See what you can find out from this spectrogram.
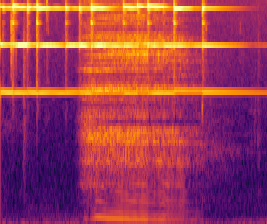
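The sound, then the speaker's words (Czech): A small Christmas bell, said to announce the Christ Child bringing gifts, rings steadily with a bright, sustained high shimmer, its rapid strikes blending into a continuous jingle, while a deeper humming tone swells briefly in the middle. “Slyšíte ten zvoneček? To je přece Ježíšek.”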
